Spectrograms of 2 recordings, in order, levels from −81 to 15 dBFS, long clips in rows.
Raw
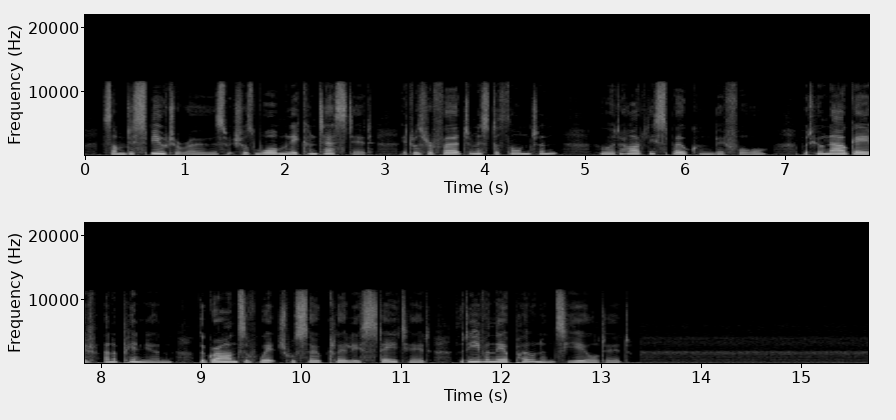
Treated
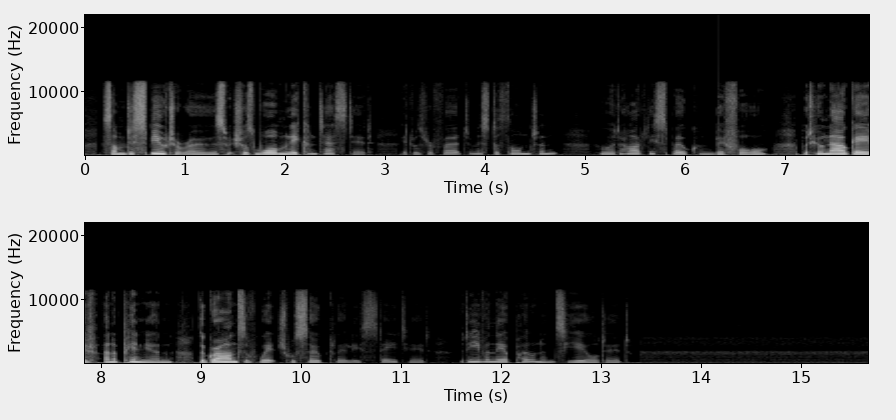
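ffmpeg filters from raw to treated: -af "asetnsamples=n=441:p=0,asendcmd='2.23 volume volume -4.5dB;3.22 volume volume -12dB;3.95 volume volume -2dB;6.32 volume volume 8dB;9.37 volume volume -0.5dB;10.25 volume volume -13dB;11.62 volume volume -4dB',volume=7.5dB"

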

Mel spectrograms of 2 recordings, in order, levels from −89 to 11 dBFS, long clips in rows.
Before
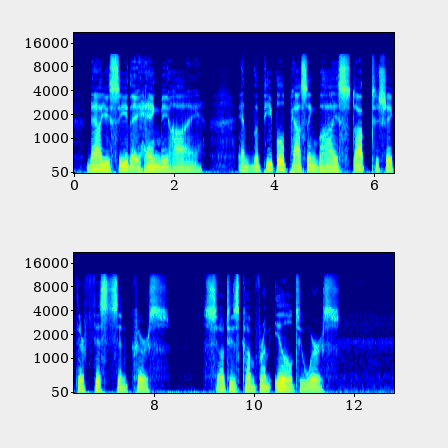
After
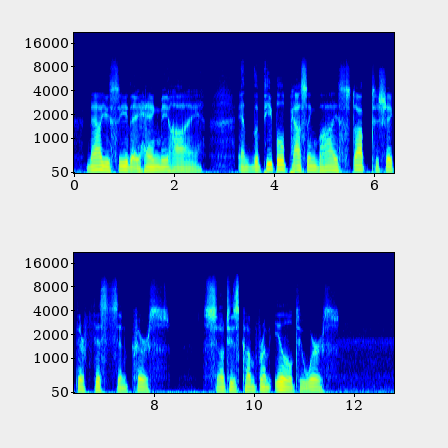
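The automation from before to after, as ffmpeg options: -af "asetnsamples=n=441:p=0,asendcmd='1.67 lowpass f 2900;2.52 lowpass f 7200;3.92 lowpass f 3100;4.66 lowpass f 1400;5.44 lowpass f 2500;8.2 lowpass f 4800;9.7 lowpass f 1900',lowpass=1.7k"

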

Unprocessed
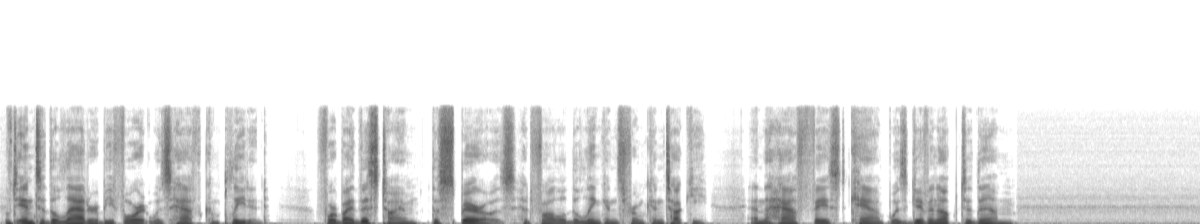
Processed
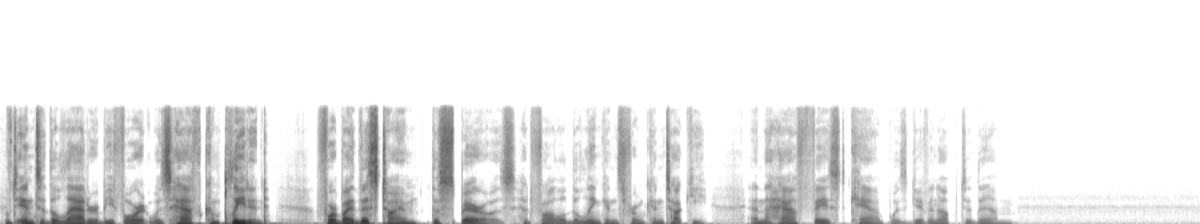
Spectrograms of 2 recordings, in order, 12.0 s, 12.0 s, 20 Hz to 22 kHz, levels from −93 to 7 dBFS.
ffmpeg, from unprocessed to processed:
-af "volume=10.5dB,afade=t=in:st=1.52:d=0.94:silence=0.237137,afade=t=out:st=2.46:d=0.98:silence=0.375837,afade=t=out:st=3.96:d=0.83:silence=0.398107,afade=t=out:st=8.34:d=0.62:silence=0.281838"

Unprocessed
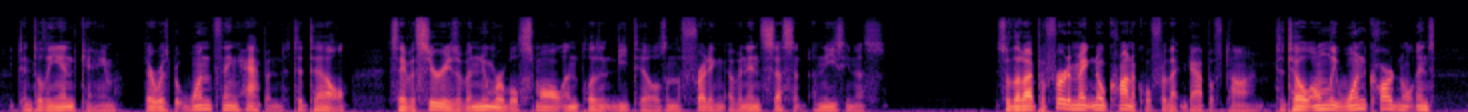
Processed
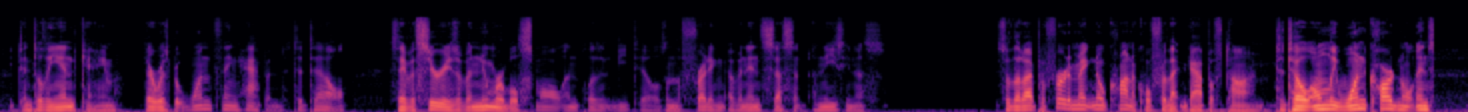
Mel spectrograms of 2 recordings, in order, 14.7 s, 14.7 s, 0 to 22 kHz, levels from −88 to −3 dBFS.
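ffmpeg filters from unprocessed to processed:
-af "asetnsamples=n=441:p=0,asendcmd='1.83 volume volume -12.5dB;3.97 volume volume -4.5dB;5.3 volume volume -15.5dB;6.65 volume volume -8dB;11.34 volume volume 0dB',volume=-4dB"

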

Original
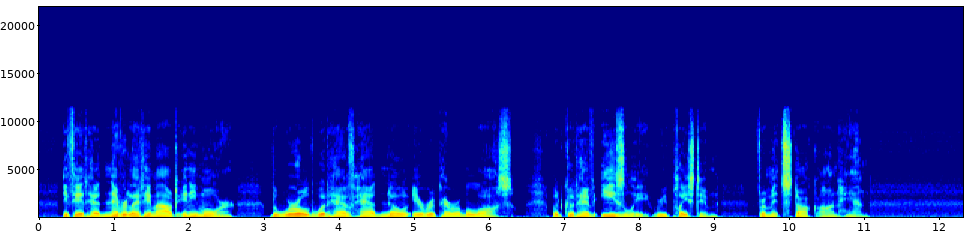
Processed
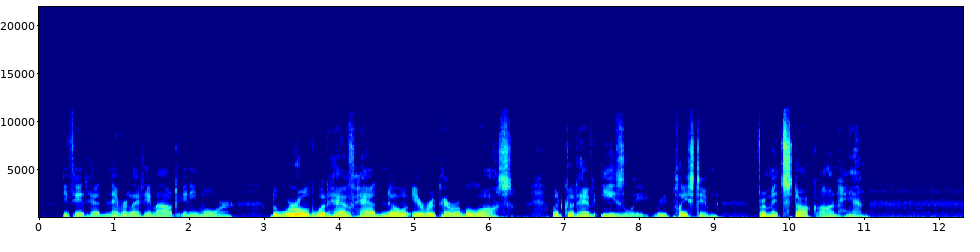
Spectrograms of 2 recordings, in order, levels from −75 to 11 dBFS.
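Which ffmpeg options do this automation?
-af "volume=1.5dB,afade=t=in:st=2.28:d=1.06:silence=0.354813,afade=t=out:st=6.97:d=0.67:silence=0.421697,afade=t=in:st=8.15:d=0.69:silence=0.375837"

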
